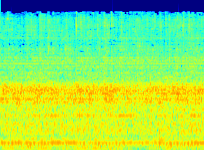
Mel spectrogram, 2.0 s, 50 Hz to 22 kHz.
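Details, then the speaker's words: MX 8x14 mini-lathe running unloaded with the metal change-gear train engaged: loud steady high whirring and gear clatter, far noisier than without gears, where the whine is suspected to be the three-phase PWM motor controller; metal change gears are not quiet. "If I engage the gear train, let's try it now. Obviously it's a lot more noisy. Those gears are not quiet."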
